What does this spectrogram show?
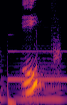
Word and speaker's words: ope: Ope? It's like that's dope, but without the D, so it's ope.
